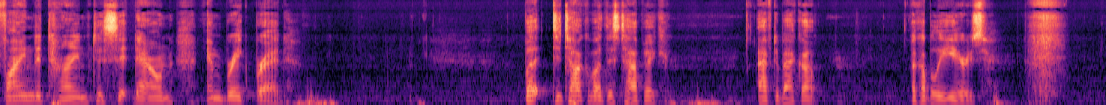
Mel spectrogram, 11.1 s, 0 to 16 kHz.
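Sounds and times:
speech: 0.0s - 3.2s, 5.2s - 6.8s, 7.6s - 8.3s, 9.1s - 10.6s
breathy sniff through the nose: 10.3s - 10.7s.

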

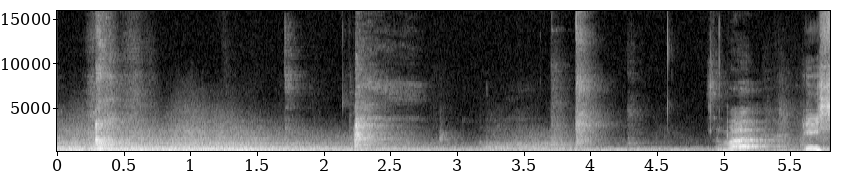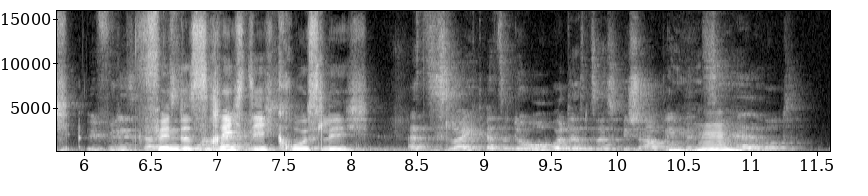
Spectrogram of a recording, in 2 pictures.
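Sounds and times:
loud fireworks explosions outside: 0.0s - 8.8s
constant low rumble: 0.0s - 10.4s
speech: 5.0s - 11.4s.

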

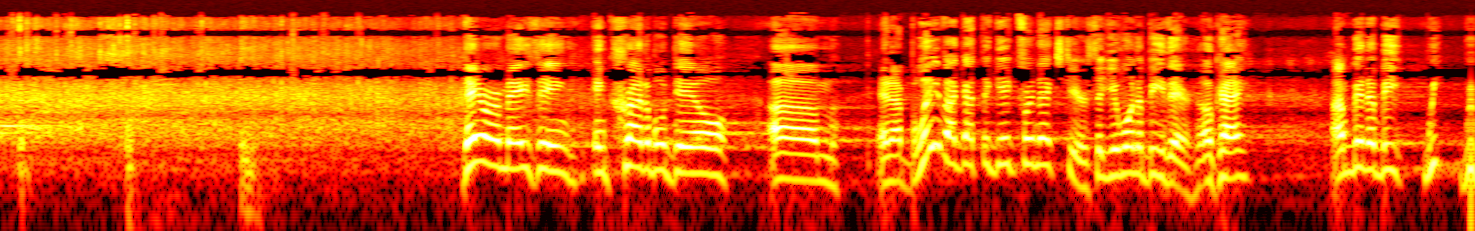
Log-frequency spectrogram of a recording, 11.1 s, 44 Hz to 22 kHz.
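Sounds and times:
crowd applauding: 0.0s - 4.1s
speech: 3.5s - 11.0s.

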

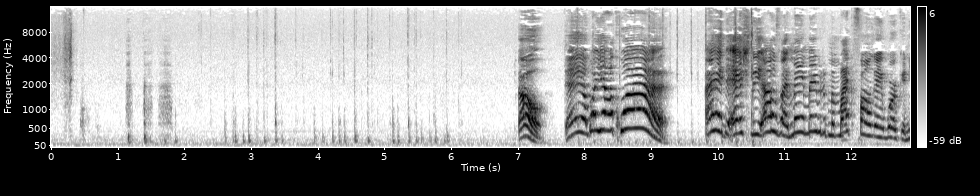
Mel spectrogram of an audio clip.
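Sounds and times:
typing on a computer keyboard: 2.4s - 6.3s, 9.2s - 9.8s
speech: 7.0s - 12.8s.

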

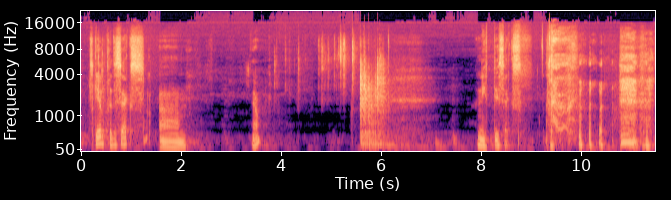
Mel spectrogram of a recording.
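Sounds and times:
speech: 0.3s - 2.2s, 3.4s - 3.7s, 7.9s - 8.9s, 10.0s - 11.4s
dice rolled for a skill check clattering onto a hard tabletop: 3.8s - 6.2s
laughter: 9.3s - 11.4s.

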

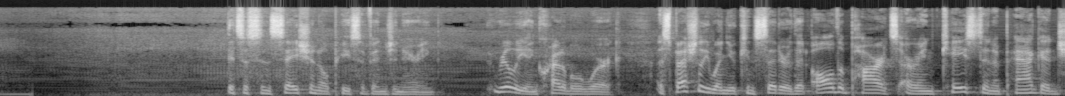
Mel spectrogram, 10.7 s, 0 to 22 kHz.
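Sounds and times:
tiny hummingbird-style drone hovering with buzzing whir: 0.0s - 6.6s
speech: 2.3s - 10.6s.

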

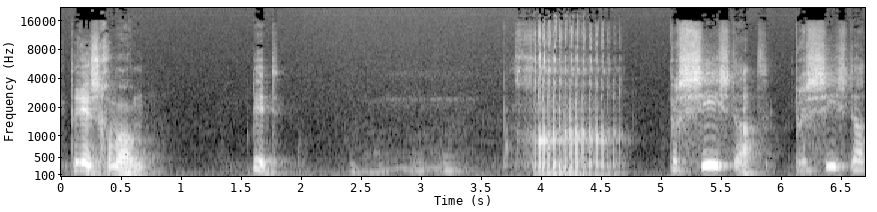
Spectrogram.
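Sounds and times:
speech: 0.1s - 0.8s, 1.6s - 1.9s, 5.1s - 6.6s
dog snoring: 2.4s - 4.8s.

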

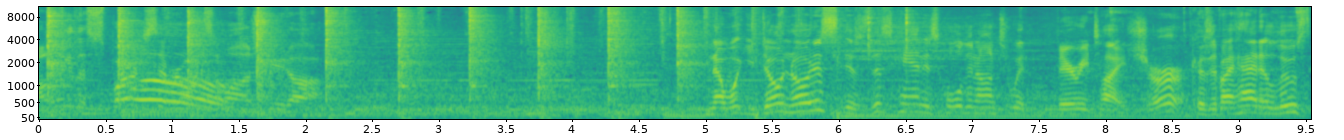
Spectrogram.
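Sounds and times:
hammer striking hot metal: 0.0s - 7.2s
low hum: 0.0s - 9.5s
speech: 5.0s - 9.5s.

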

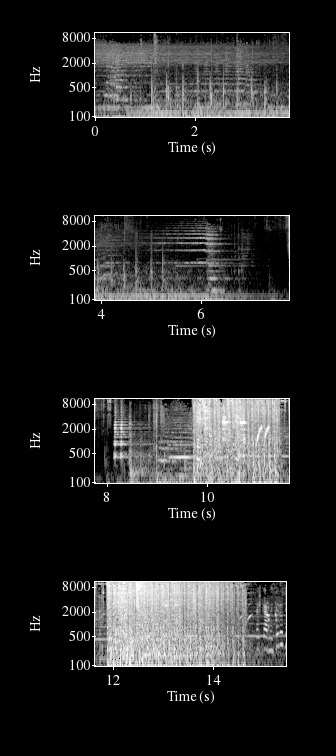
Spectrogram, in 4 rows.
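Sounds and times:
car horns honking: 8.1s - 11.7s
rapid machine-gun fire: 9.8s - 14.8s.

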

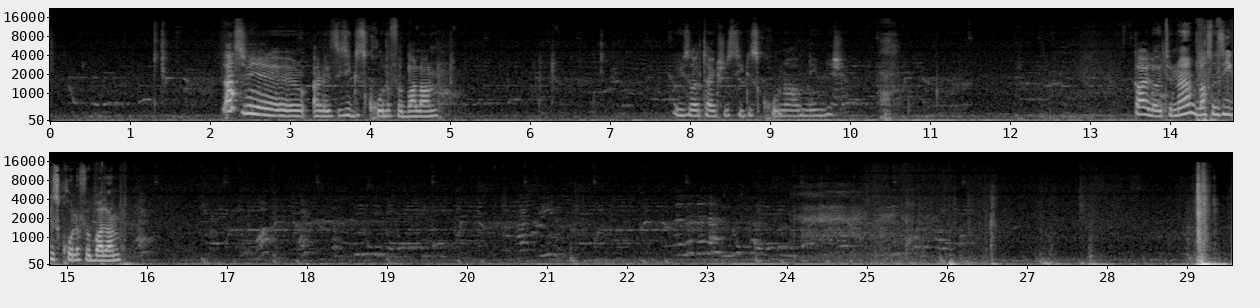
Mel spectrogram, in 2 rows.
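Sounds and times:
speech: 2.2s - 5.0s, 7.8s - 10.0s, 13.6s - 15.9s
door pushed shut: 29.1s - 29.5s.

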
